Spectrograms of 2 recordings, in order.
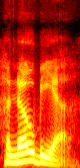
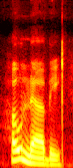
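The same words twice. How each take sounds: First: Honobia as huh-NO-bee-uh; as spelled. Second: Honubby as HO-nubby; local pronunciation. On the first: Streamer showing how Honobia looks like it should be said, spelling pronunciation. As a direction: stress the NO in Honobia, ending bee-uh. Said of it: "is the way it sound, looks like it should be said". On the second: Streamer correcting the spelled reading of Honubby, local pronunciation. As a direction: say Honubby in three syllables, ending like tubby. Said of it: "but it's pronounced Honubby". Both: Shown as a demonstration.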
